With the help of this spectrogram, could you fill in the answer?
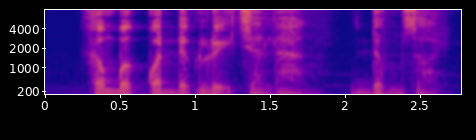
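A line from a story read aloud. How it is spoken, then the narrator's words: Soft muttering to herself. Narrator (Vietnamese): chị Hai chỉ khẽ lẩm bẩm một mình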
